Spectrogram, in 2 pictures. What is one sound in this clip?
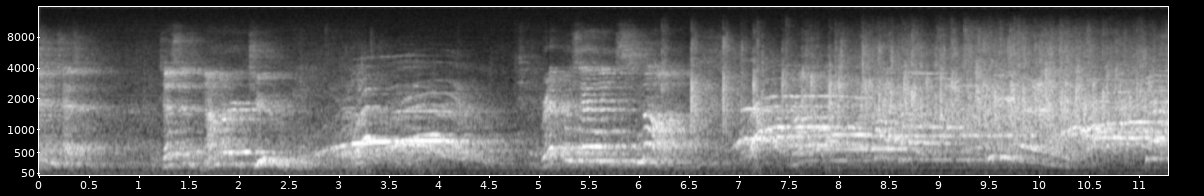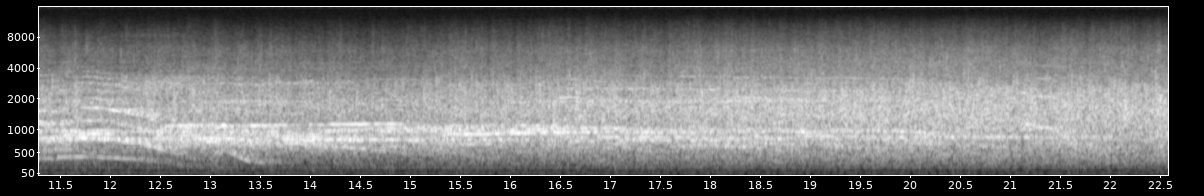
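A small group of men sings together in a large echoing hall.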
